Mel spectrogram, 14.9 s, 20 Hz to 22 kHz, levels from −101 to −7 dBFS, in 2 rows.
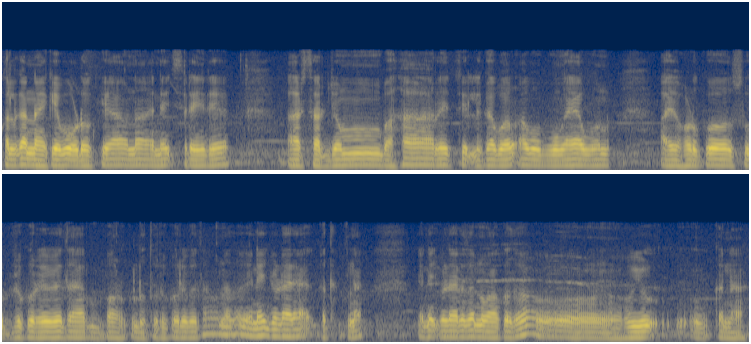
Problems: background sounds at intervals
